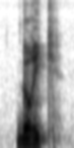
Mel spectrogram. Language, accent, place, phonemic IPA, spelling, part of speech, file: French, France, Lyon, /dɔ.ʁik/, dorique, adjective, LL-Q150 (fra)-dorique.wav
- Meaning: 1. Dorian 2. Doric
